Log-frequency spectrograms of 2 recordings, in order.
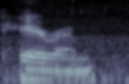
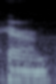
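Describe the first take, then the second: First: The word is said as two syllables. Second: The word is said as one syllable. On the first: The speaker calls it wrong. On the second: The speaker calls it right. "It's a one syllable harem"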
